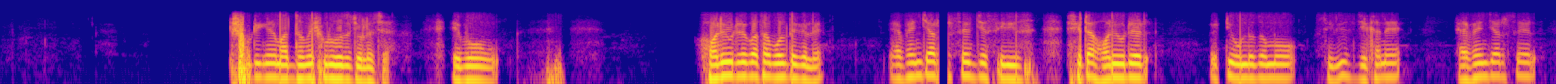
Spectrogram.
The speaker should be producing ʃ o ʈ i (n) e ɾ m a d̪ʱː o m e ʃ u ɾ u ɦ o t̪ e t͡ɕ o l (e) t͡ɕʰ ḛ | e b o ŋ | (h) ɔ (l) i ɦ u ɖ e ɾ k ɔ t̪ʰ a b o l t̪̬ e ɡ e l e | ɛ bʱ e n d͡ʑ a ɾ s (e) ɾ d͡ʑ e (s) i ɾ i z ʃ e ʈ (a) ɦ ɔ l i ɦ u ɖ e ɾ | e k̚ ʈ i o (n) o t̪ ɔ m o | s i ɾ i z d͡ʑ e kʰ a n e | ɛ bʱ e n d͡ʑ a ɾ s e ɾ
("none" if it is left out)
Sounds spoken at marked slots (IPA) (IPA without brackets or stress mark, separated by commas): ŋ, e, h, l, e, s, a, nː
